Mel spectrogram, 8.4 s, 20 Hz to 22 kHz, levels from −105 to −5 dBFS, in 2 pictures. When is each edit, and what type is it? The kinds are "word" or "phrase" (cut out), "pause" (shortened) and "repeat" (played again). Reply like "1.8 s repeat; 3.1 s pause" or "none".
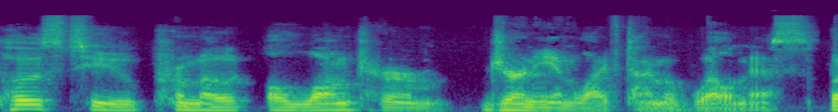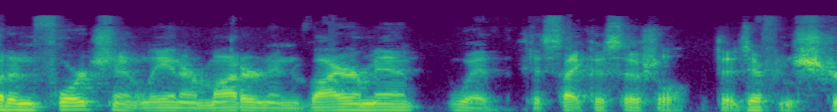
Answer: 4.1 s pause; 6.8 s phrase

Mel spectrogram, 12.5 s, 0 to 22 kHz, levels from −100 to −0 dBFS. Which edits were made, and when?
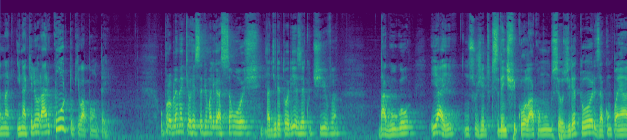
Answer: none

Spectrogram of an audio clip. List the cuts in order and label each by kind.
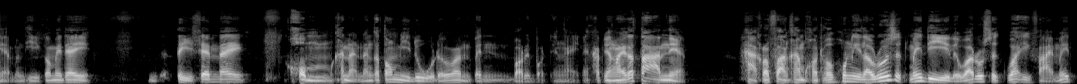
none

